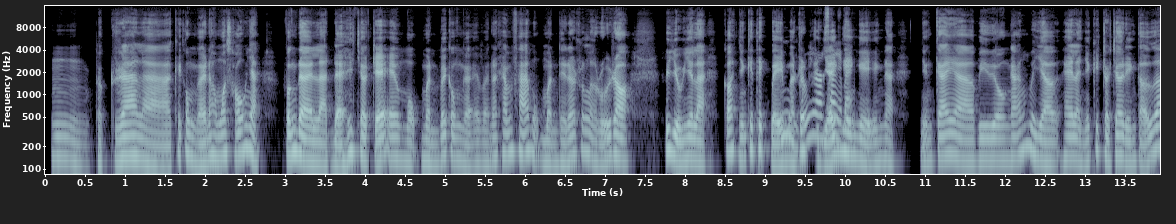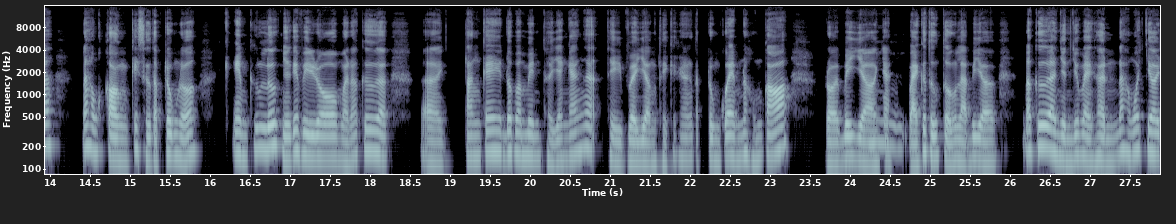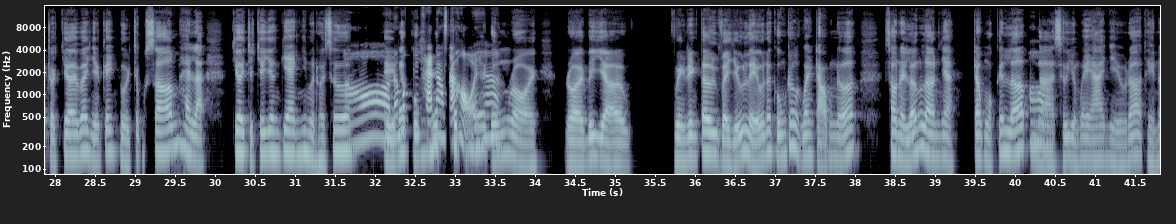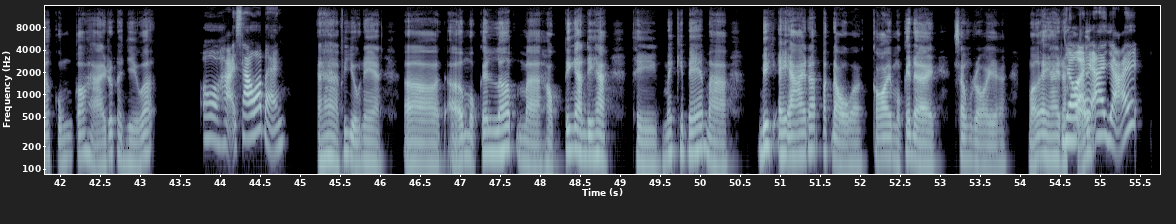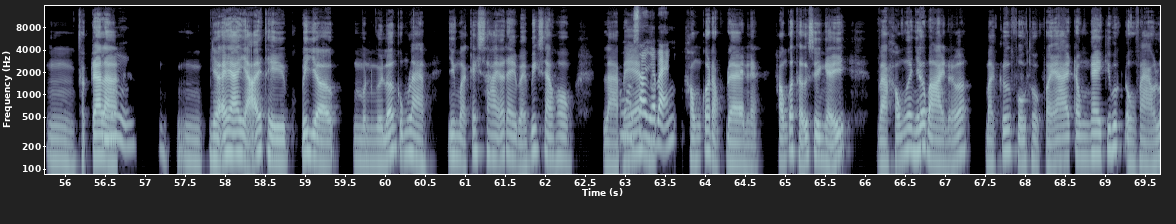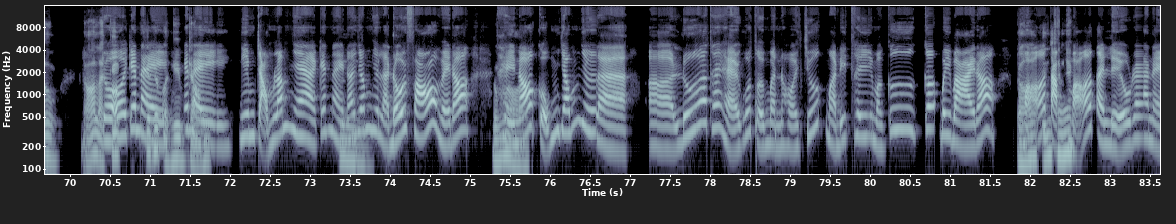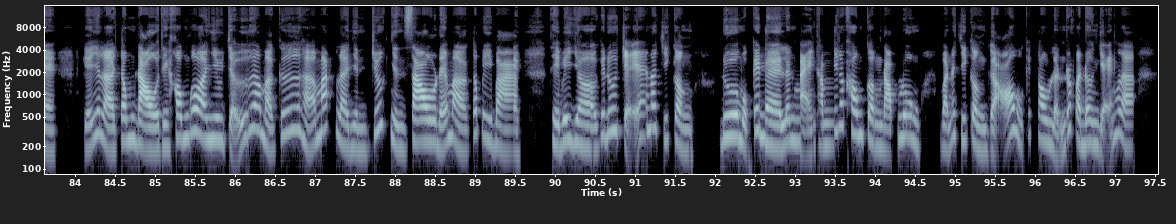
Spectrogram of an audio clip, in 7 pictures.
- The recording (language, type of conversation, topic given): Vietnamese, podcast, Bạn nghĩ sao về việc trẻ em lớn lên cùng trí tuệ nhân tạo và các thiết bị thông minh?
- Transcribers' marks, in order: in English: "copy"; in English: "copy"; tapping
